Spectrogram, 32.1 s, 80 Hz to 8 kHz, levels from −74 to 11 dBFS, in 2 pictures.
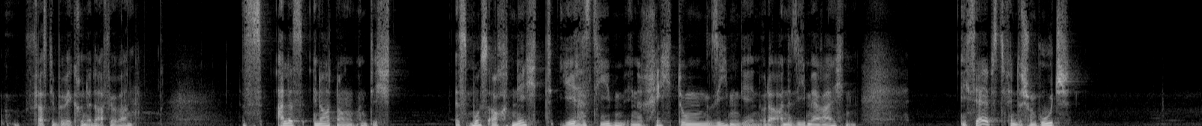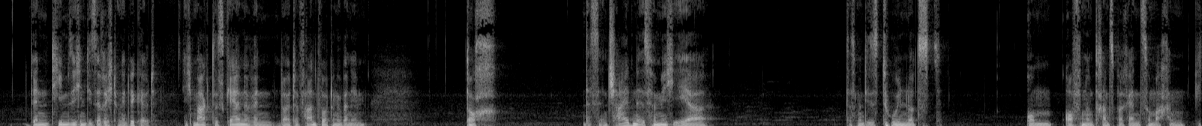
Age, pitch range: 40-59, 80-105 Hz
